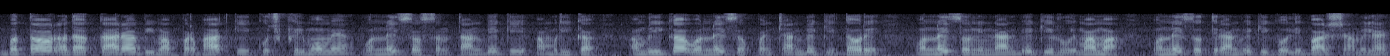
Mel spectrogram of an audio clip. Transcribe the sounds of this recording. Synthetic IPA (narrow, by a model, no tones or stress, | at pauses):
bət̪ɔːɾɐd̪ʱaːkaːɾabiːmapɾəbʱaːt̪kikʊt͡ʃʰpʰɪlmõmẽwənːəisɔsə̃nt̪aːnwekiɐmɾiːkaɐ̰mɾiːkaʋənːəisɔpə̃ɲt͡ʃaːnʋekid̪ɔːɾe | ʋənəisɔnɪnaːnʋekiɾuːmaːma | wənːəisɔt̪ɪɾaːnʋekiɡoːliba̰ːɾʃaːmɪlɦɛ̃ː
